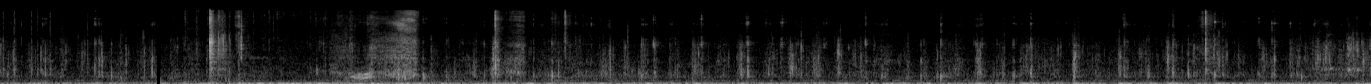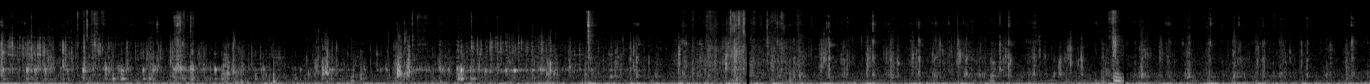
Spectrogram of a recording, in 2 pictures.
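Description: Close-up chewing and biting of a burger: soft crunches and wet chewing noises, many small crunches in irregular succession. About halfway through comes a sip of soda through a straw.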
